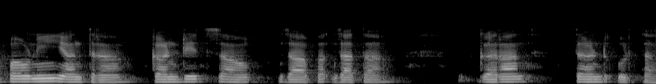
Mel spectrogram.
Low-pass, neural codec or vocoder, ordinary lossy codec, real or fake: 5.4 kHz; none; none; real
